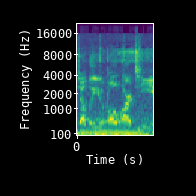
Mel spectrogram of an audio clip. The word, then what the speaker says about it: wort: liquid right now is what's called the wort it's spelled w-o-r-t but it's pronounced wort um it's basically just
